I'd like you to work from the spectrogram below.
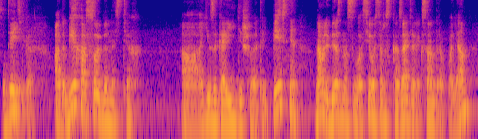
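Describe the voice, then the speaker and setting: A man's voice: medium pitch, animated, brisk, creaky. A man, a folklore collector, presenting and explaining a field recording with enthusiasm.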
